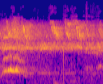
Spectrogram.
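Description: Many small birds chirping and twittering together, a steady dawn-chorus sound effect.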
